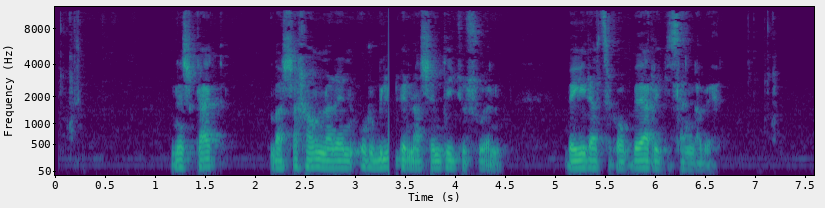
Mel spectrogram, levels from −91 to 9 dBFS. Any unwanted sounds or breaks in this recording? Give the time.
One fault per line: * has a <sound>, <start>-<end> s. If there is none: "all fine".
* has a dropout, 3.3-3.4 s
